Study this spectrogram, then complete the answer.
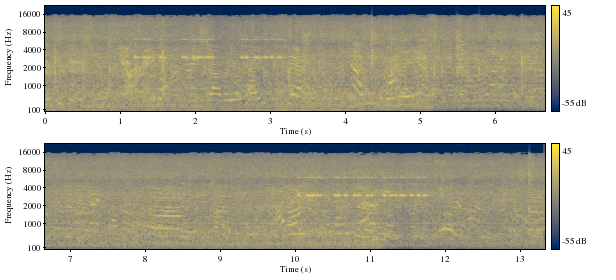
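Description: A crowd of spectators cheers and chatters outdoors.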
